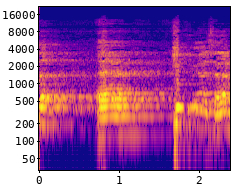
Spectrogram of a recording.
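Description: A man's voice through a microphone, chanting a line in a recitation style and holding one long steady note about halfway through, followed by a short sharp knock near the end.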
